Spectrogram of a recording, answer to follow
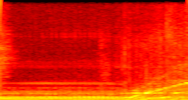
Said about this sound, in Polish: Ten dźwięk sportowego elektryka nie wziął się znikąd.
